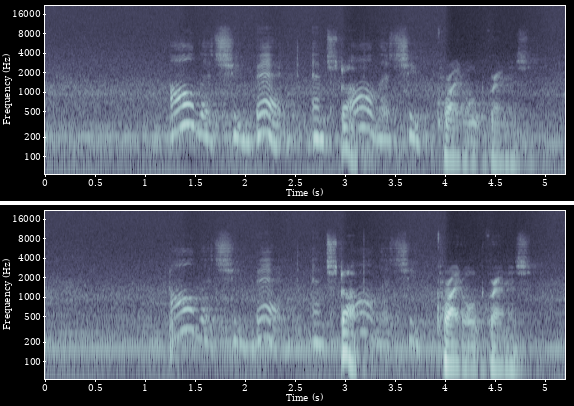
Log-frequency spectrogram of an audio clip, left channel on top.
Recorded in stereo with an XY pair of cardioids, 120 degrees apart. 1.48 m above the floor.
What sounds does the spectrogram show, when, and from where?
1.2 s a woman speaking: 25° left, 1.2 m
2.8 s a man speaking: 55° right, 1.0 m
